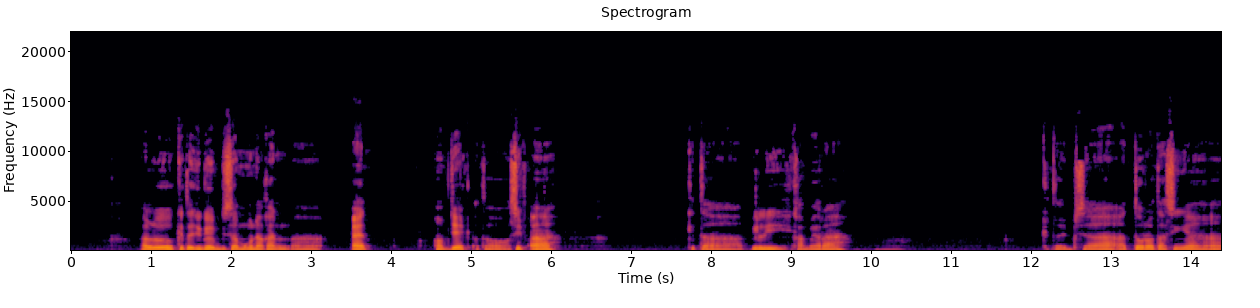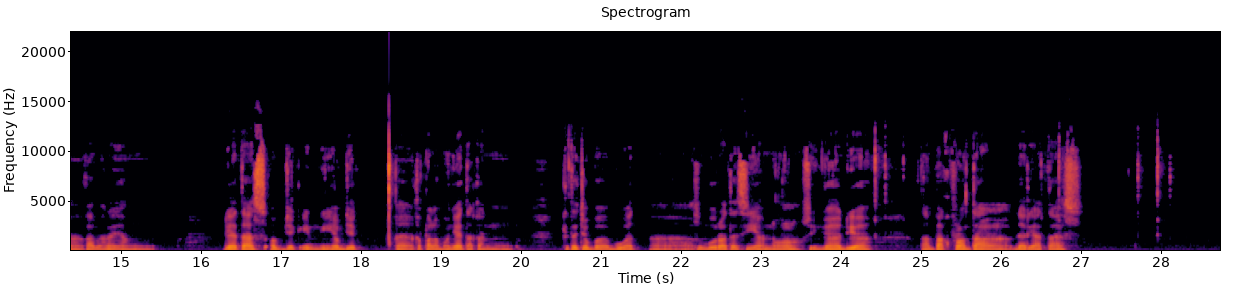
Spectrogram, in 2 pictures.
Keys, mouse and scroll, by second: 1.2 middle click, 1.6 middle click, 2.8 click, 3.7 middle click, 5.6 shift+a, 10.7 click, 12.3 middle click, 14.6 middle click, 15.2 middle click, 16.3 middle click, 16.9 shift+middle click, 17.4 ctrl+middle click, 17.7 shift+middle click, 18.0 middle click, 18.5 ctrl+middle click, 18.9 ctrl+middle click, 19.3 middle click, 22.6 click, 25.9 click, 27.4 click.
